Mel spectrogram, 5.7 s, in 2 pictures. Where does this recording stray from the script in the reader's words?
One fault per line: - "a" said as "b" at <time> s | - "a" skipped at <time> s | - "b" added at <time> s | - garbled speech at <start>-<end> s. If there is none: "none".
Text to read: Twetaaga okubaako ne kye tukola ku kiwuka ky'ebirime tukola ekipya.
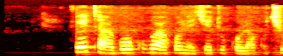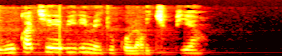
none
